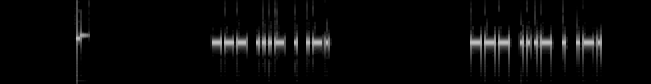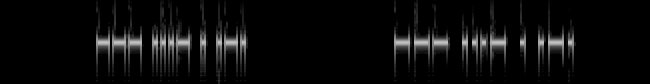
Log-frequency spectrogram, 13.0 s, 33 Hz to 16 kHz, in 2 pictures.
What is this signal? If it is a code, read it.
Morse code, heard as a keyed tone, about 33 wpm, 700 Hz. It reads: OVER OVER OVER OVER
